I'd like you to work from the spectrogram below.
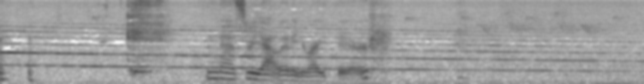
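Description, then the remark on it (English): An emergency vehicle siren wails steadily through city air, its pitch slowly sliding down, while a person speaks briefly over it in the middle. “And if you live in a city, you're gonna hear sirens.”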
